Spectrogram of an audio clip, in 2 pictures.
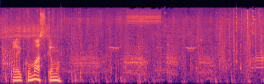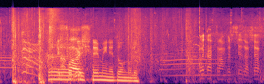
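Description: Horse hooves clop on dirt.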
